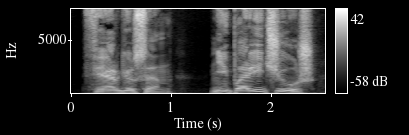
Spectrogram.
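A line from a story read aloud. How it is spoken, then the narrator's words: Barked. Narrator (Russian): рявкнул Райдер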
